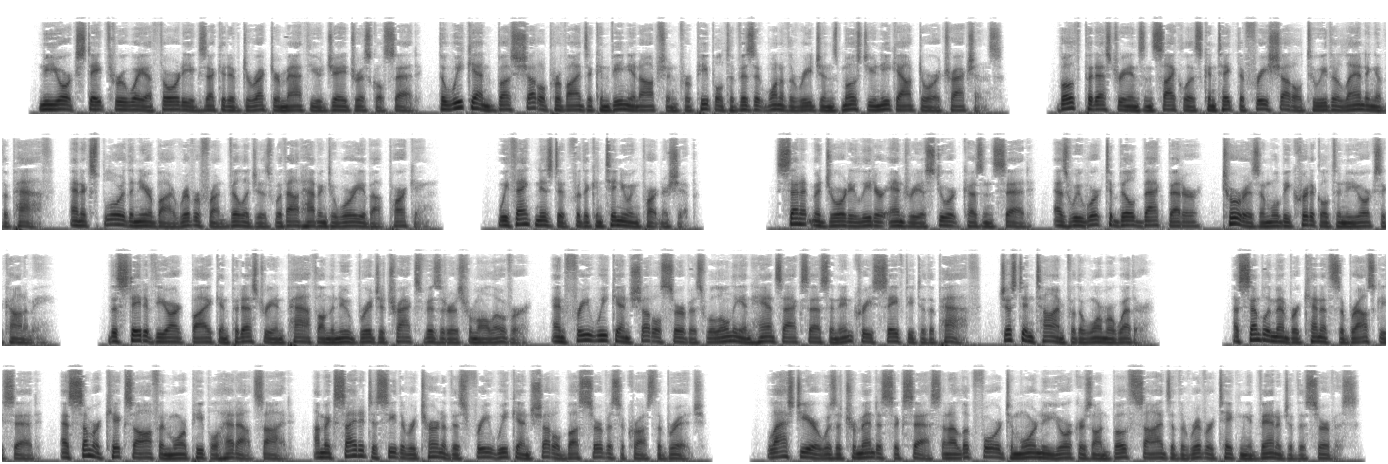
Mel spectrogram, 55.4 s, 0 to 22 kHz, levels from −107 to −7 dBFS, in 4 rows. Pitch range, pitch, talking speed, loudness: 90-115 Hz, 100 Hz, 195 wpm, -28 LUFS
